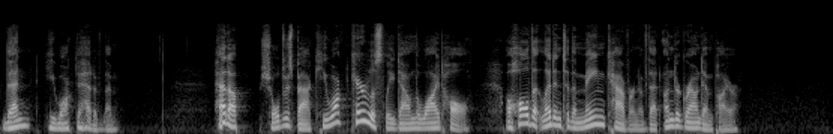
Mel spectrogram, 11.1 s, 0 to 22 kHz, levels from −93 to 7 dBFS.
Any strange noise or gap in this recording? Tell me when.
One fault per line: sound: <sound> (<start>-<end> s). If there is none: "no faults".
no faults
